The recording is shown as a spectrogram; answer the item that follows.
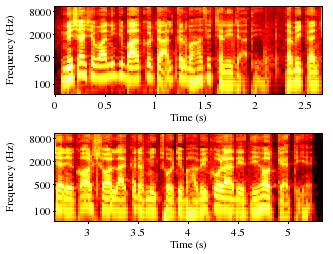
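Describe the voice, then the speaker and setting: A man's voice: lowish voice, fast, a little mellow. A man narrating a cartoon story in a plain, scripted storytelling style.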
